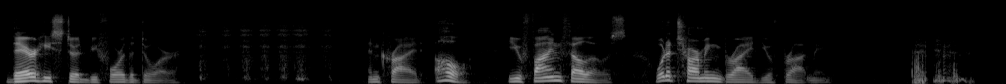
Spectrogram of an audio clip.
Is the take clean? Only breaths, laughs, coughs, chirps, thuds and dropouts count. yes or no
no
